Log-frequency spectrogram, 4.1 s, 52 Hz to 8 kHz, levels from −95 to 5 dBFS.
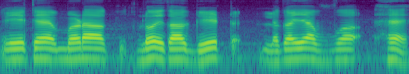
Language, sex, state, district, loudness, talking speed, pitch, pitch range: Hindi, male, Rajasthan, Bikaner, -14 LUFS, 115 wpm, 145 Hz, 145-150 Hz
